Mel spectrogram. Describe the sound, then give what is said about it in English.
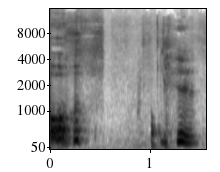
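A person gives a short, playful imitation of an animal growl when asked to do their best growl: a few rough, throaty voiced bursts with brief pauses between them. “Can you do a growl? Do your best growl.”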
